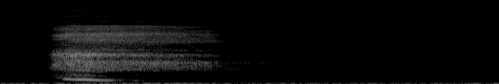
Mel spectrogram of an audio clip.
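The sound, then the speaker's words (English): A single long, breathy sigh comes from a deep relaxation breath, drawn in through the nose and released through the mouth. It swells quickly, then trails off softly into faint background hiss. “Allow a deep breath in through your nose and exhale through your mouth.”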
